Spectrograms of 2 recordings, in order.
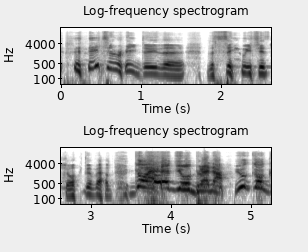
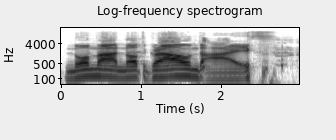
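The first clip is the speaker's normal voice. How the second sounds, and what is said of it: Put-on Jamaican accent. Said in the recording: “Now you need that Jamaican accent.”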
